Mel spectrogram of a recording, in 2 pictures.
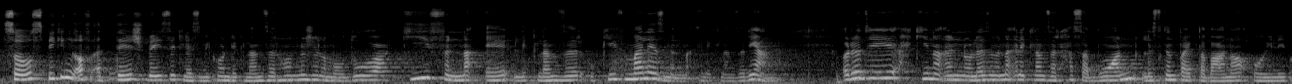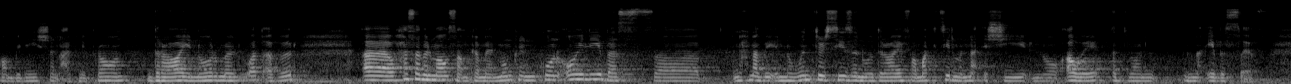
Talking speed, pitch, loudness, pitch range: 145 wpm, 185 Hz, -28 LUFS, 170-210 Hz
